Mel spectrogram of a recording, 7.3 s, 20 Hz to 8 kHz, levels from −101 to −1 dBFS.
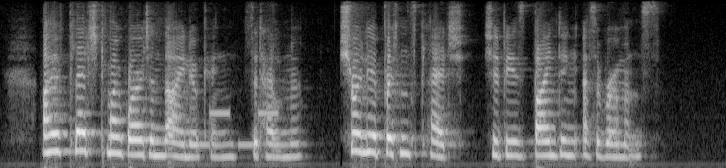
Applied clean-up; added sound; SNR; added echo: none; Alarm; 12 dB; none.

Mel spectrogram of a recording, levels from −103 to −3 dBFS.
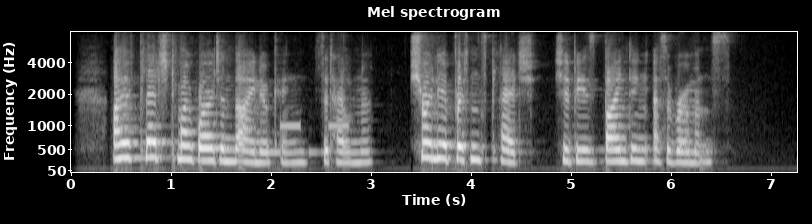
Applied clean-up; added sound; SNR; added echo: neural mask model RNNoise.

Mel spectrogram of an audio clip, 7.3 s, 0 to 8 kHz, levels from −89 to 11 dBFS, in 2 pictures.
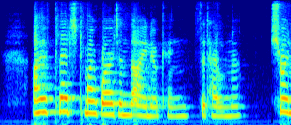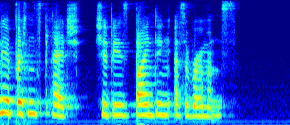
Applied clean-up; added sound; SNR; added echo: none; none; none; none.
